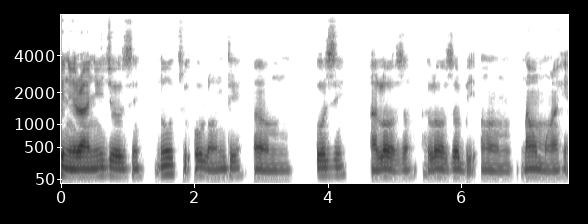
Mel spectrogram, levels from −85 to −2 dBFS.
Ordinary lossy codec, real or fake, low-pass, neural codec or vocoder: none; real; none; none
